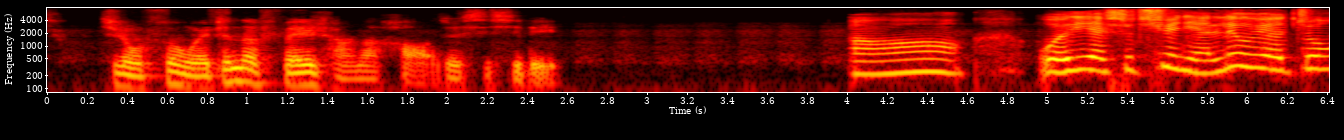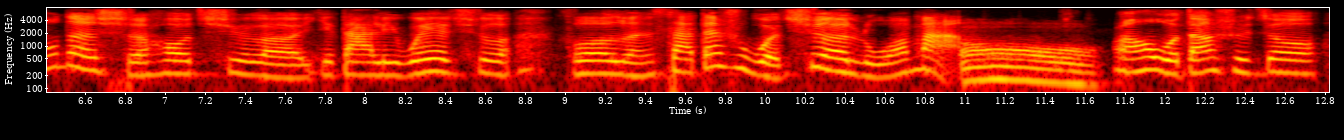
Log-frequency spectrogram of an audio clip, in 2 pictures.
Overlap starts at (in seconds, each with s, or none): none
